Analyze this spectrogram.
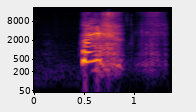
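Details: A single loud, explosive sneeze with a soft breathy tail from a person with a congested, tickly nose, sore head and throat, and worsening cough during a cold; sneeze.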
